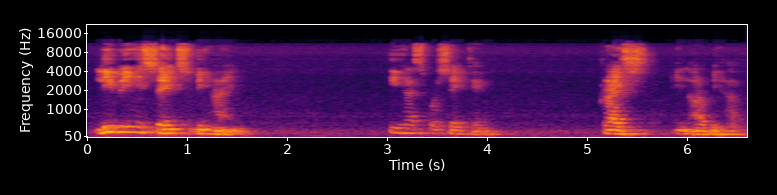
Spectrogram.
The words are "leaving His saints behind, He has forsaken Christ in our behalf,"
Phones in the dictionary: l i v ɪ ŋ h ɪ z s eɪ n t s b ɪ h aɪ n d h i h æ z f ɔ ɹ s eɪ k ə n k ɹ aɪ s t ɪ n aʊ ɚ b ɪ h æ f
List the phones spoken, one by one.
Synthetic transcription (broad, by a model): l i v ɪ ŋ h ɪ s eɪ t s b ɪ h aɪ n d h i h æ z f ɔ ɹ s eɪ k ə n k ɹ aɪ s t ɪ n aʊ ɚ b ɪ h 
